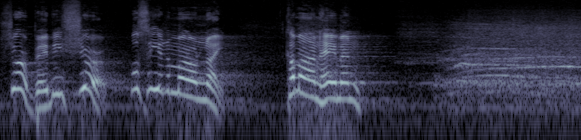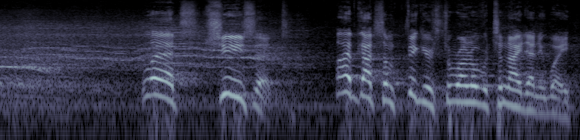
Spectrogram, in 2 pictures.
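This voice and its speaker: A man acts out a lovesick, blustery gangster kingpin for a radio play. His voice is very high and swoops about in old-time mobster slang. It rings in a big, noisy hall. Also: sing-song, normal speed. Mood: smitten, breezy. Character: slangy, lovesick 1920s gangster boss playing a king. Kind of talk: amateur radio-play acting. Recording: reverberant hall with clear background noise.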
